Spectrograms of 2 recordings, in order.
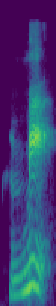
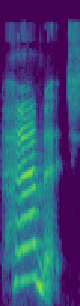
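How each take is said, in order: First: The stress is on the second syllable. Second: The stress is on the first syllable.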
